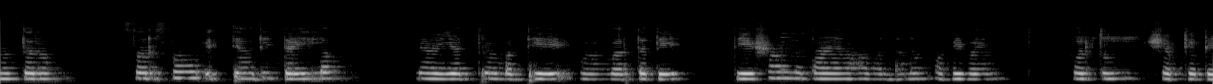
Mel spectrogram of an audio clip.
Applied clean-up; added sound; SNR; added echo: neural mask model DeepFilterNet 3.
